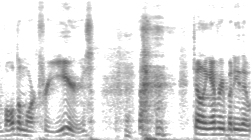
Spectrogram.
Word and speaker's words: Voldemort: Rowling had actually once said that it was supposed to be pronounced Voldemort with a silent T.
